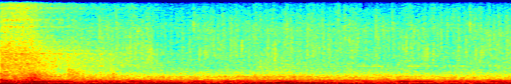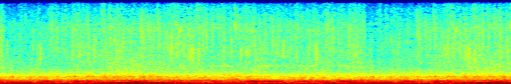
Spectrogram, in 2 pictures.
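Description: Soft, steady game music plays.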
